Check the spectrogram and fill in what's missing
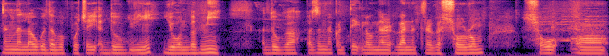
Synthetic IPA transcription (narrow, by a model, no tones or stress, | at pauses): nɐŋnɐlawɡɐdɐbɐpot͡ʃajɐduijonbɐmi | ɐduɡɐpʰazɐnɐkɐntek̚lawnaɾɡanɐtɾɐɡɐsoɾumso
